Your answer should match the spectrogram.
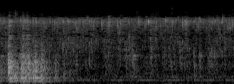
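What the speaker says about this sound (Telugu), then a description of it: "పోపుకి ఆయిల్ పెట్టి మినపప్పు శనగపప్పు ఆవాలు జీలకర్ర ఎండుమిరపకాయలు పోపు వేయాలి" Urad dal, chana dal, mustard seeds, cumin and dried red chilies sizzle as a tempering in hot oil for semiya lemon pulihora, a steady close hiss with a brief louder burst at the start, no talking.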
